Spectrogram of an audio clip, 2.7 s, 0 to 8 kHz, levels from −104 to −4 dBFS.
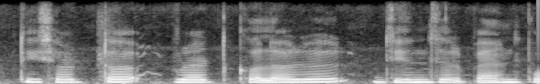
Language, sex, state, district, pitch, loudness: Bengali, female, Tripura, West Tripura, 225 Hz, -14 LUFS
